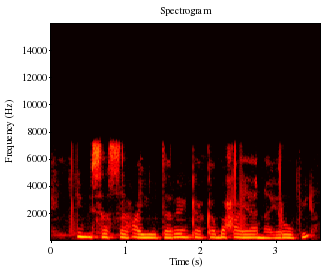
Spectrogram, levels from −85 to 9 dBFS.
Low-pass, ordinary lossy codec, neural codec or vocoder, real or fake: 7.2 kHz; Opus, 64 kbps; none; real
